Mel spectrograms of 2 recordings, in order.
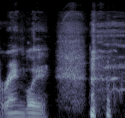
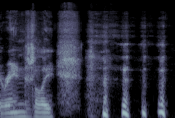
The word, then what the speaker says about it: Rangeley: so funny for me to hear everybody call it wrangly when it's actually rangeley there's a town near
